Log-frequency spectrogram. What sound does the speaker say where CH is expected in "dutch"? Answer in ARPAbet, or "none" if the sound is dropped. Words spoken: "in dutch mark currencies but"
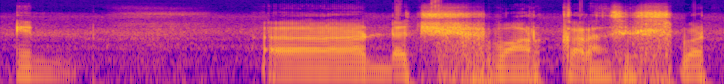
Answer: CH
